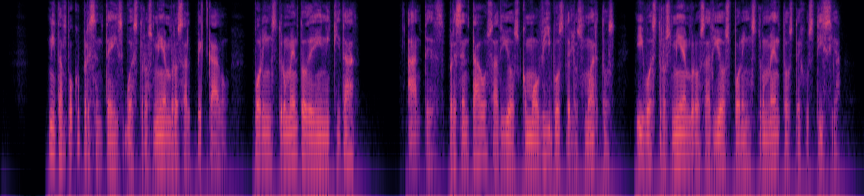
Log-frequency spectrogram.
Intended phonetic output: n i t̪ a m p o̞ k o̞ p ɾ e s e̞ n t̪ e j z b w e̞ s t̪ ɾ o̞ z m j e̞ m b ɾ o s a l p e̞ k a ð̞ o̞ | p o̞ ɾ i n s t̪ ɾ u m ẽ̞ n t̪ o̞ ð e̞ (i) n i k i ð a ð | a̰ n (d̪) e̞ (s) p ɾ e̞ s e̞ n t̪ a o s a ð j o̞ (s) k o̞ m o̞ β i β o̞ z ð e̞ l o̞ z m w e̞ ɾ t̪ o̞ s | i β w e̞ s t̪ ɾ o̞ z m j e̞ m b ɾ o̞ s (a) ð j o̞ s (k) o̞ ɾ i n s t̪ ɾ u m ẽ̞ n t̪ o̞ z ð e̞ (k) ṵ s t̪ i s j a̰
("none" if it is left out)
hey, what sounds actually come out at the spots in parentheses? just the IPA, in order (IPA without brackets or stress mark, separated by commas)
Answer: i, t̪, s, s, a, p, x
